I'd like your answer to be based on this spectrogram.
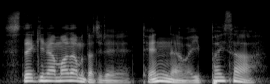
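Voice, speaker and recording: A man playing a suave, vain young ladies' man in a radio drama, with smooth, affected phrasing. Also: mid-range voice, big pitch swings, brisk, mellow, natural voice. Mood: suave, smug.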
